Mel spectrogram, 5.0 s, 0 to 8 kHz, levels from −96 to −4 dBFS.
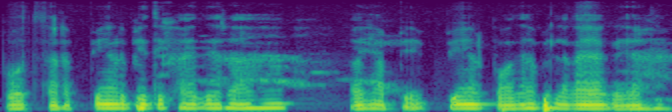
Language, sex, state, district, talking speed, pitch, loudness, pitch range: Hindi, male, Jharkhand, Palamu, 200 wpm, 105 Hz, -19 LUFS, 95-110 Hz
